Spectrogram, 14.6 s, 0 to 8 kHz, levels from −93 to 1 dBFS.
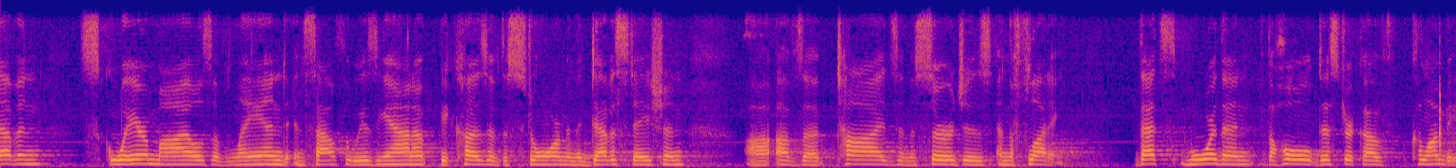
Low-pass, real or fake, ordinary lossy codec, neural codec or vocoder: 7.2 kHz; fake; Opus, 64 kbps; vocoder, 44.1 kHz, 128 mel bands every 512 samples, BigVGAN v2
